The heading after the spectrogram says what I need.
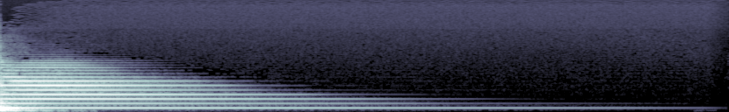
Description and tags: This standup bass was sampled using a direct pickup as well as stereo overhead mics for some room ambience. Articulations include a normal pizzicato, or finger plucked note; a stopped note as performed with the finger; a stopped note performed Bartok style; and some miscellaneous sound effects: a slide by the hand down the strings, a slap on the strings, and a knock on the wooden body of the bass. Do enjoy; feedback is welcome!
